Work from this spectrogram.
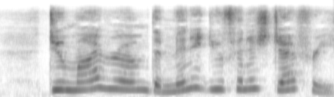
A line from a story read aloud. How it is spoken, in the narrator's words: she begged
